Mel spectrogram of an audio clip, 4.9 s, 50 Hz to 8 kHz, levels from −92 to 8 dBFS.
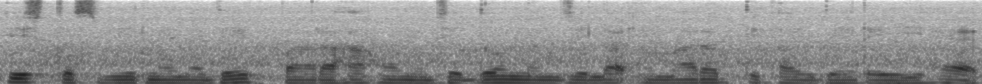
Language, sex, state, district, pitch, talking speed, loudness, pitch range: Hindi, male, Rajasthan, Bikaner, 105 Hz, 195 wpm, -17 LUFS, 105-110 Hz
